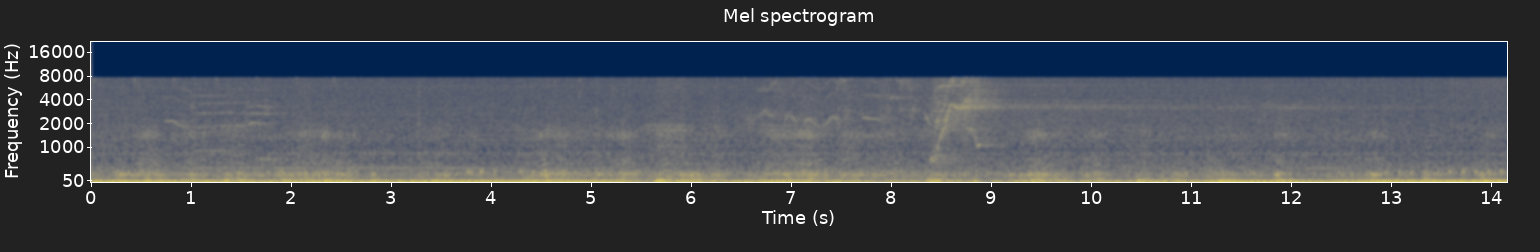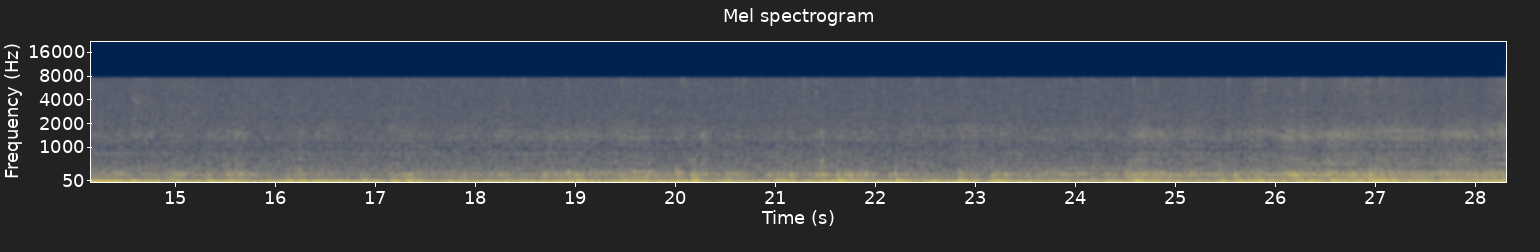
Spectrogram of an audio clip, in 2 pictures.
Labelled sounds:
0.7	2.1	killer whale, southern resident, J pod, call S01, 0.30 to 6.2 kHz
6.5	9.3	killer whale, 0.54 to 8.0 kHz

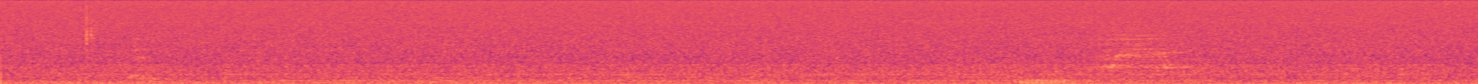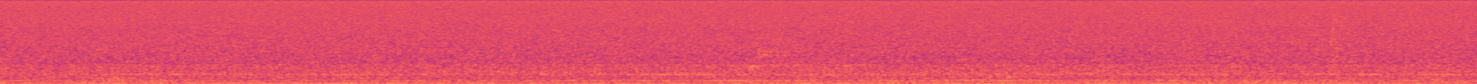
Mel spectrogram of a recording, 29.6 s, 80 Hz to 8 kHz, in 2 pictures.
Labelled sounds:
11.1	11.4	humpback whale, 0.93 to 1.3 kHz

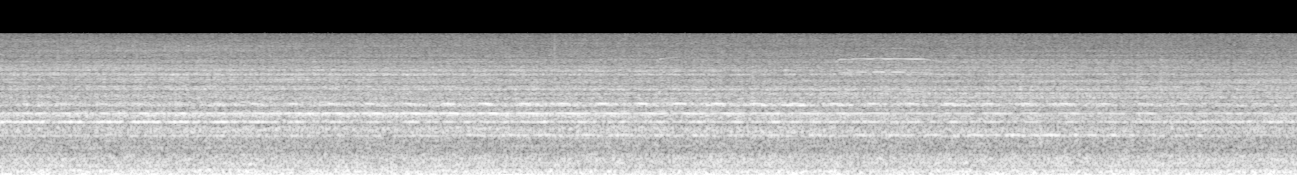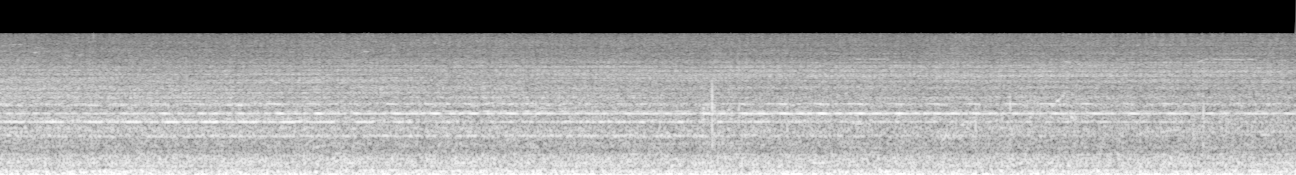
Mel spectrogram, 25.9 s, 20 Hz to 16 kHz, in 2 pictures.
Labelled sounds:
8.4	9.4	killer whale, southern resident, 4.1 to 4.5 kHz
25.1	25.4	killer whale, southern resident, 4.4 to 4.5 kHz

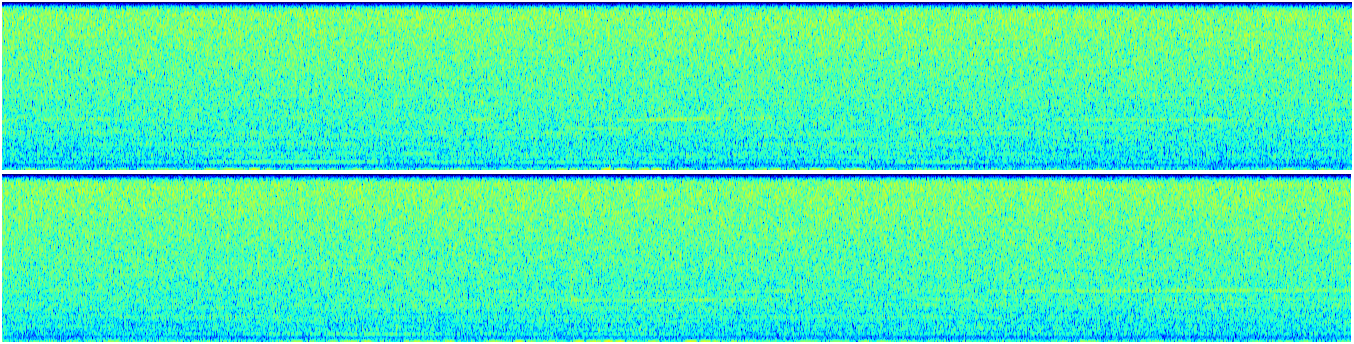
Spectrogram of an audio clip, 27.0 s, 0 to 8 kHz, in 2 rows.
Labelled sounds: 5.6	5.9	vessel noise, 1.95 to 2.02 kHz
6.8	7.1	vessel noise, 2.4 to 2.7 kHz

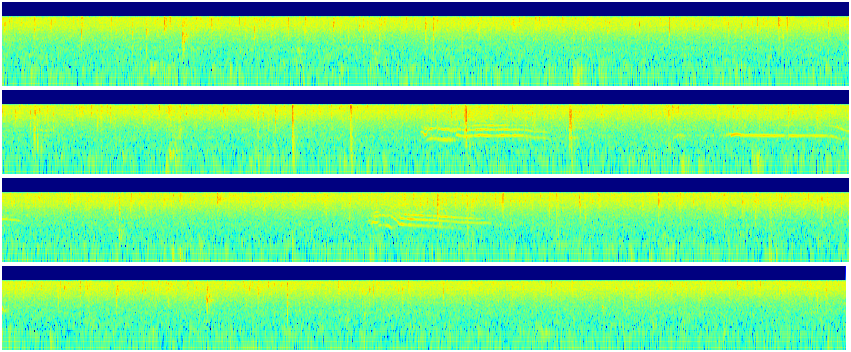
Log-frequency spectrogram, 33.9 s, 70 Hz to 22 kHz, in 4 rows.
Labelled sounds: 12.7	14.0	killer whale, Bigg's (transient), 0.78 to 2.0 kHz
15.7	17.2	killer whale, Bigg's (transient), 0.88 to 2.0 kHz
20.6	21.9	killer whale, Bigg's (transient), 0.78 to 2.0 kHz

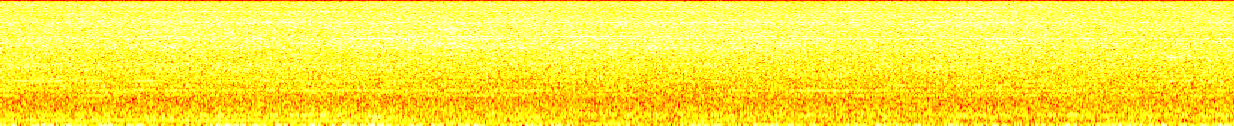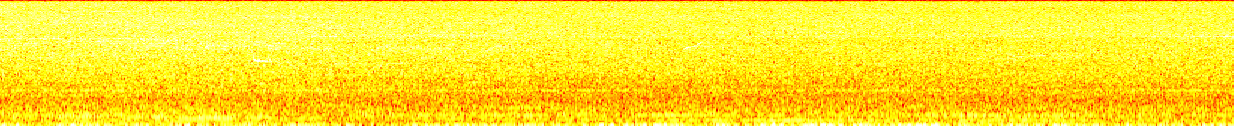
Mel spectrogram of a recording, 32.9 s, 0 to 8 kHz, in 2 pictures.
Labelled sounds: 19.7	20.2	killer whale, southern resident, 0.91 to 2.9 kHz

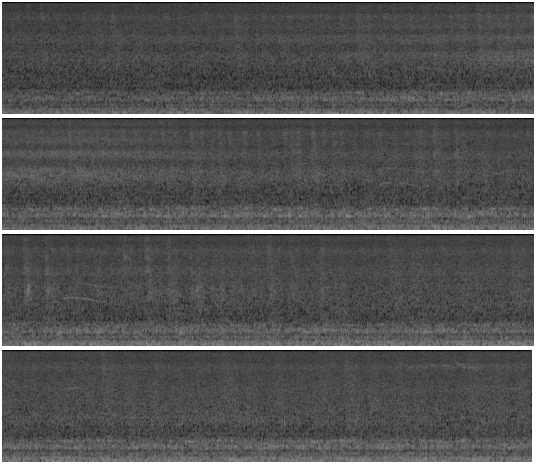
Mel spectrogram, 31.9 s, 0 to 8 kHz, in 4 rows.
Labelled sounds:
30.3	31.1	killer whale, 4.7 to 5.5 kHz

